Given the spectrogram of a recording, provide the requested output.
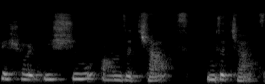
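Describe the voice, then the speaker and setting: A woman's very slow, fairly high-pitched voice with a French accent, vocal fry, and a dark, mellow tone. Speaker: academic researcher and special issue co-editor. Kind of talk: webinar introduction. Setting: online webinar. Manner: halting, many fillers and restarts.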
